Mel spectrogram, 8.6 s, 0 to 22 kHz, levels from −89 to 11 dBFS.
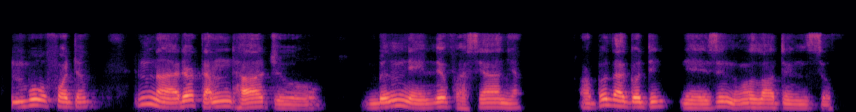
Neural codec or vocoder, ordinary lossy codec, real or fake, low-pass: codec, 16 kHz, 1.1 kbps, Voila-Tokenizer; none; fake; 7.2 kHz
